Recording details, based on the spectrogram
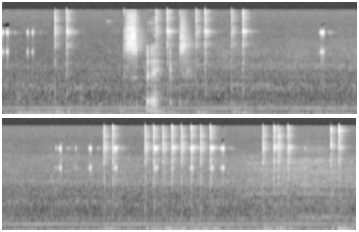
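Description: Mouse clicks sound during a game of Shadow Empire: sharp, quick clicks in small clusters and single taps over a low steady hum, with a brief spoken word partway through.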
